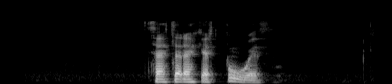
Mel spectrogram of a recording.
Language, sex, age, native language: Icelandic, male, 40-49, Icelandic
